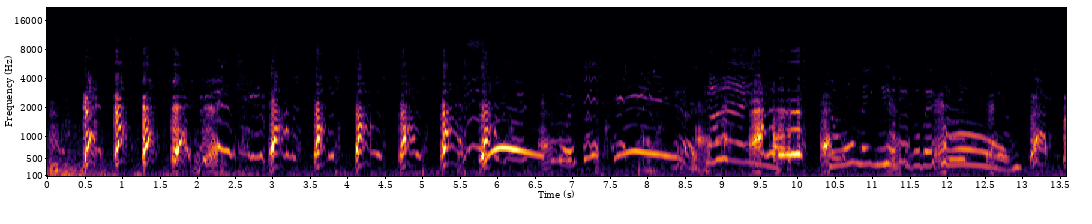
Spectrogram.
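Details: An excited American Bully (pit bull) puppy gives rapid yips, then long wavering whines and howl-like moans, a sound its owner had never heard it make, with people talking and telling it to calm down.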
